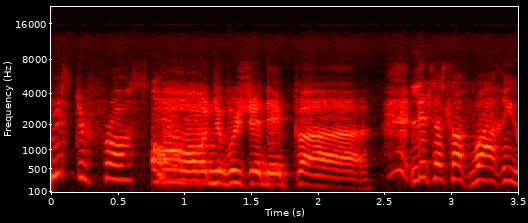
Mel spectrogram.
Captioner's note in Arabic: يتحدث بلغة أجنبية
